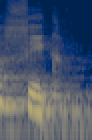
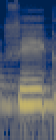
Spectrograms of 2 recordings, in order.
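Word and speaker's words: sake: इसके बाद में भाई नीचे लिखा हुआ है शेक, ये रहा शेक। ए पॉपुलर जापानीज ड्रिंक सा इज प्रोनाउंस्ड लाइक फा इन फादर लाइक के, तो शेक ऐसा कुछ इसका मीनिंग भी होगा।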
